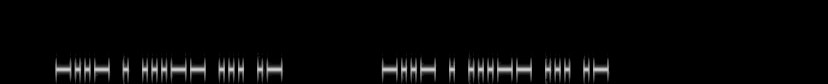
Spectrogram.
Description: Morse code, heard as a keyed tone, about 25 wpm, 700 Hz. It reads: XE3SA XE3SA
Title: DXCC-100 Call Signs - 5 Characters - Repeated 2x - 25wpm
